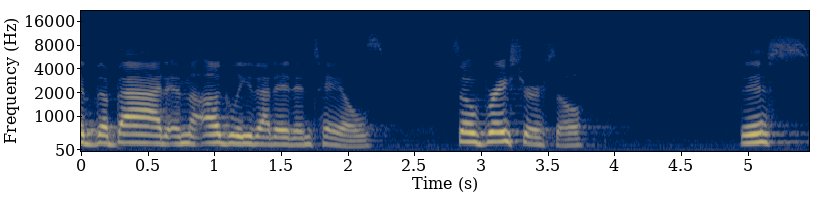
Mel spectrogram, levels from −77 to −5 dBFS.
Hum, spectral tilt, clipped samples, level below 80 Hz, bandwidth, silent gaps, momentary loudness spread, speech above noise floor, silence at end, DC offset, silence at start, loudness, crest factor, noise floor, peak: none; -6.5 dB/octave; under 0.1%; -70 dBFS; 12 kHz; none; 15 LU; 40 dB; 0.1 s; under 0.1%; 0 s; -27 LUFS; 16 dB; -67 dBFS; -12 dBFS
